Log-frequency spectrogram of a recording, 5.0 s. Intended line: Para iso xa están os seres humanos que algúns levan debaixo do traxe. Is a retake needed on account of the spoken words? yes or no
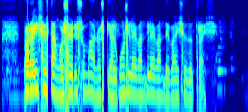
yes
